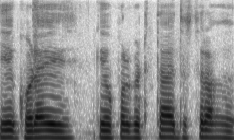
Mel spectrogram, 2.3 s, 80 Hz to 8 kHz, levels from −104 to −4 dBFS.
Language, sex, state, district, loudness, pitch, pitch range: Hindi, male, Chhattisgarh, Kabirdham, -16 LUFS, 140 Hz, 135-145 Hz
